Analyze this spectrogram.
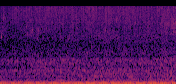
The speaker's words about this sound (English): We're close up to the ships now and they look even bigger. The sides of the ship tower above us and the audible hum is, of course, a lot more audible.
